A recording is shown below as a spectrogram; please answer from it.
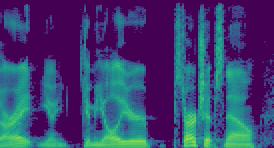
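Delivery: ordinary talk, nothing marked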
